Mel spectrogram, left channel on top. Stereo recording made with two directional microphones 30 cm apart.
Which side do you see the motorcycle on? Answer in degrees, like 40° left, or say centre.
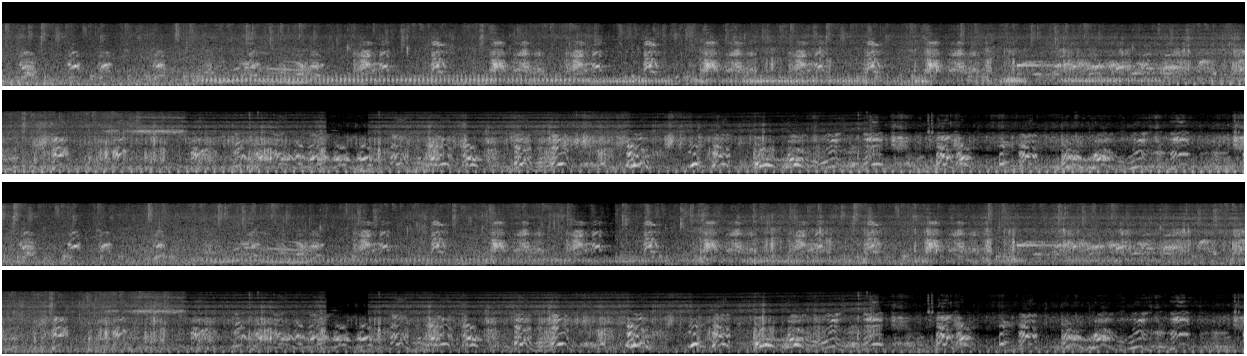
60° left.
